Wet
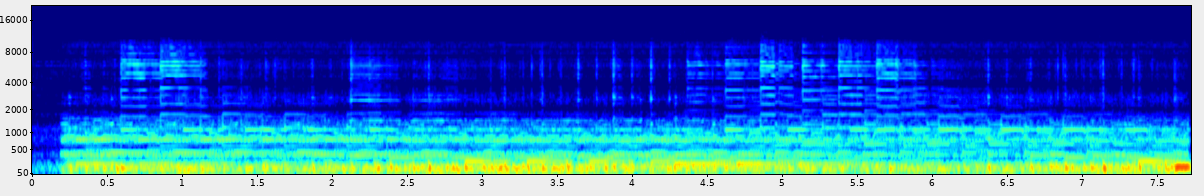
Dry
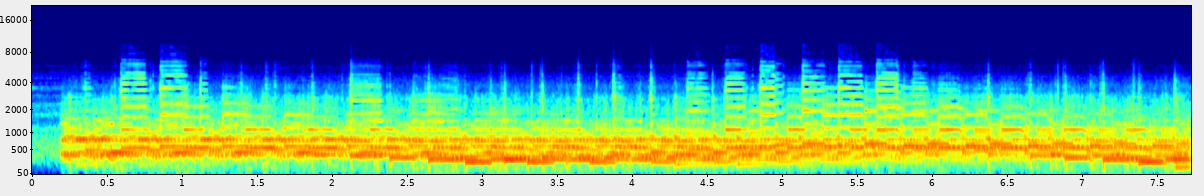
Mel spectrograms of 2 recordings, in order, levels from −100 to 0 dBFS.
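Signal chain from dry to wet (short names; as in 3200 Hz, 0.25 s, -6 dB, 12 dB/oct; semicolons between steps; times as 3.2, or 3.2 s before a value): inverse Chebyshev band-stop 270–4100 Hz, stop band 40 dB; echo 0.123 s -8.5 dB; gain +12 dB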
